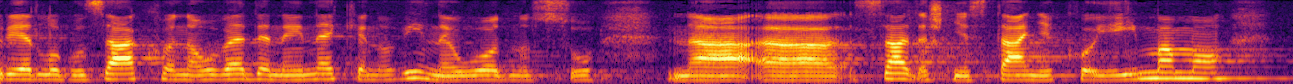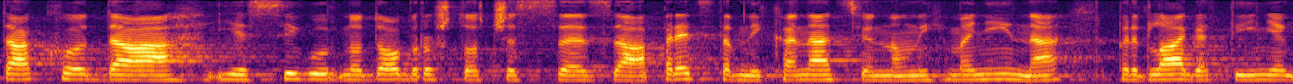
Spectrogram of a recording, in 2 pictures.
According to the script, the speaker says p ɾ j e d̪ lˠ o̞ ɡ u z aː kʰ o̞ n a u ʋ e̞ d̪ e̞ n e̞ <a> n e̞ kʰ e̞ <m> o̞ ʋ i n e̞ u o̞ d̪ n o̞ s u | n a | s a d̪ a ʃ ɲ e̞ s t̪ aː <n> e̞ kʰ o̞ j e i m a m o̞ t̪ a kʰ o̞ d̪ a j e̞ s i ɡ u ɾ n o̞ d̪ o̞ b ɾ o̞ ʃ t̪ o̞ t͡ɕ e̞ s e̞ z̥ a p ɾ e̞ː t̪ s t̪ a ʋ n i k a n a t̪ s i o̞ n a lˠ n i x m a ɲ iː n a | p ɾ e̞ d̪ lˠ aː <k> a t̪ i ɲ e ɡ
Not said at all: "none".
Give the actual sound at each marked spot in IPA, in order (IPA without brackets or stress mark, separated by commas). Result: i, n, ɲ, ɡ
